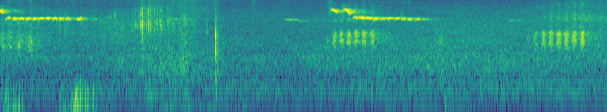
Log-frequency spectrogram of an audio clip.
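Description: Birds singing: a short high chirp followed by a long thin whistle, repeated a few seconds apart, with a rapid trill between phrases. A single sharp click about two seconds in.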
